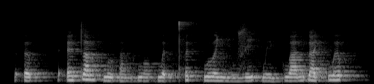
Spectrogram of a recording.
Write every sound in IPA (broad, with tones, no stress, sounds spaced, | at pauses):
ʔ ə˨˩ p̚ | ʔ ɛ˨˦ t̪ a˧ m h w u˧˩ ʔ a̤˨˩ n k w ɔ̤˨˩ k w ə˨˩ t̚ t̪ʰ ə˦˥ t̚ h w u˧ ə̯ ɲ i̤˨˩ w z i˨˦ h w e̤˨˩ j k w a˨˦ n ɗ a˧ j k w ə˦˥ p̚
